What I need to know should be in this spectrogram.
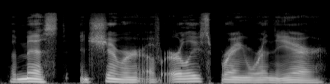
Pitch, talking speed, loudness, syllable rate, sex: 110 Hz, 200 wpm, -21 LUFS, 4.7 syllables/s, male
